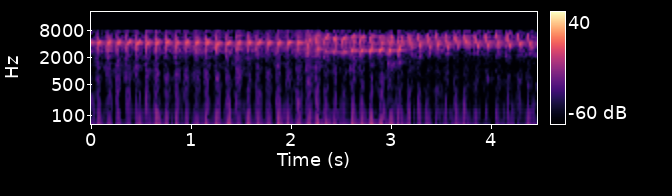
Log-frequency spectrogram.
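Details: Lovebird song from a training recording for competition birds: a rapid rattling chatter, about ten harsh notes per second, rising slightly in the second half and continuing steadily throughout.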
